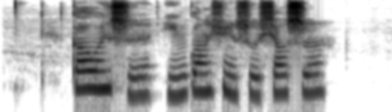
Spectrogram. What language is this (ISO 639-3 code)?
zho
